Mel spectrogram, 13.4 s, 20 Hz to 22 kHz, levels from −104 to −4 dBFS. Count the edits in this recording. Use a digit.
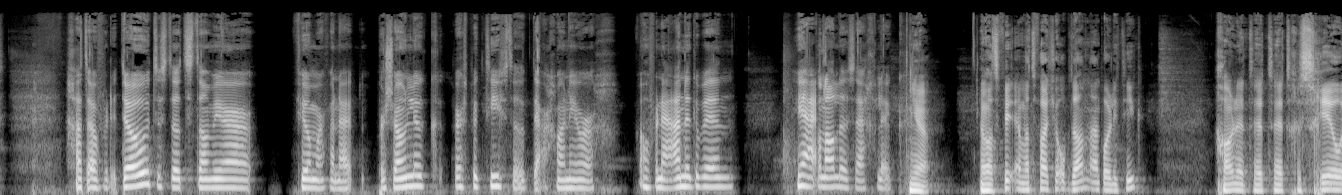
4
